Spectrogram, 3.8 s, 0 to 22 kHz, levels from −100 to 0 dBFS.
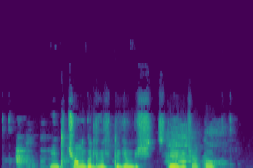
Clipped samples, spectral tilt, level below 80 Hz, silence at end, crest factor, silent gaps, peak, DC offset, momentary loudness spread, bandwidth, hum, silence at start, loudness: under 0.1%; -6.5 dB/octave; -60 dBFS; 0.5 s; 18 dB; none; -4 dBFS; under 0.1%; 14 LU; 9.4 kHz; none; 0.25 s; -21 LUFS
